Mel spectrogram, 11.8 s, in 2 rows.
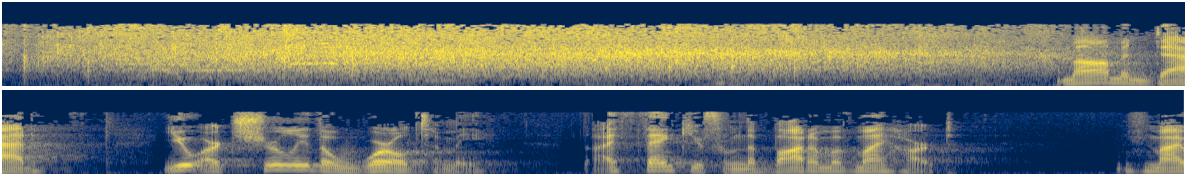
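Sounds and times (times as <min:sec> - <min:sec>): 
large audience applause for parents: 0:00.0 - 0:05.7
speech: 0:05.3 - 0:10.7, 0:11.5 - 0:11.8.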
